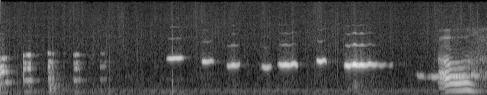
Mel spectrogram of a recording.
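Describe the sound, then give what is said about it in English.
Someone whistles a short, bright tune, Turkey in the Straw, a run of about eight clear notes at a lively, even pace. Brief vocal sounds come before it, and a voice starts speaking as it ends. “Oh, stop whistling that turkey in the straw.”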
